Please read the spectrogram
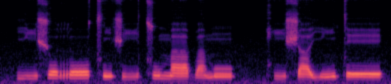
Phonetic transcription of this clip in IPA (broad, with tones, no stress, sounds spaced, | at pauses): j i˨ ʃ o˦ r oː˦ t͡s ĩ˨ ʃ iː˨ t͡s u˦ m aː˦ b a˨ m ũ˦ | kʰ i˨ ʃ a˨ j ĩ˨˦ t eː˦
